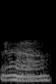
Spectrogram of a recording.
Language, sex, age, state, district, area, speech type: Malayalam, female, 45-60, Kerala, Kozhikode, urban, conversation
